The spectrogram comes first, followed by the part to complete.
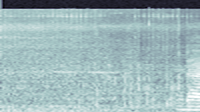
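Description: Honda PCX scooter's single-cylinder engine idling steadily, a low rapid pulsing, running now on a freshly fitted battery after failing to start on the old one.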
